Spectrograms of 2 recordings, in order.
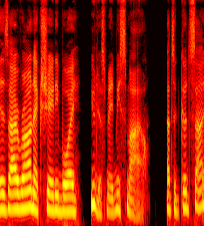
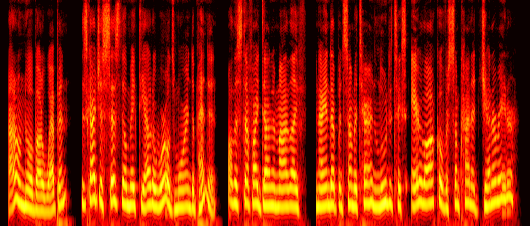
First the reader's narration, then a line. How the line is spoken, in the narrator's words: Transom couldn't help laughing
